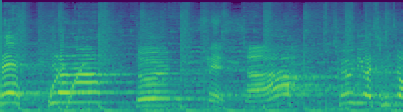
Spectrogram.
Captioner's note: hurriedly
